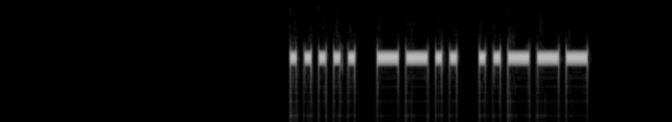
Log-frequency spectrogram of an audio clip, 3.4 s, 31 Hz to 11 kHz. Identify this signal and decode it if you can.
Morse code, heard as a keyed tone, about 33 wpm, 700 Hz. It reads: 5Z2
